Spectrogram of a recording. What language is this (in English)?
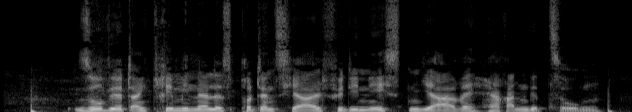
German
